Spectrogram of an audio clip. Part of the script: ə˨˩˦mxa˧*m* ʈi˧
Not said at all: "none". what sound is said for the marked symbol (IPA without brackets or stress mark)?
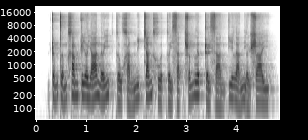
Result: m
